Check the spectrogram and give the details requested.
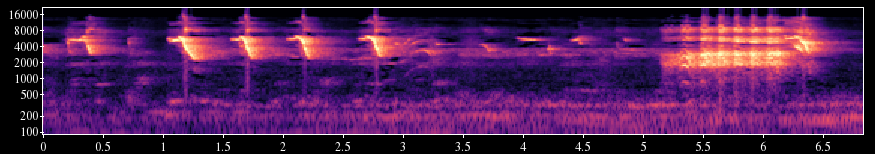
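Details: Sulawesi myna (raja perling) delivering loud, descending whistled notes roughly every half second, followed by a dense, buzzy, chattering burst near the end.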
